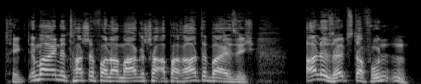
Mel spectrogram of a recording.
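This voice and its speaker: Man voicing a scheming ship's officer, chuckling, snappish, bright tone, lively pitch. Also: a little fast, no echo, studio quality. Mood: scornful.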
